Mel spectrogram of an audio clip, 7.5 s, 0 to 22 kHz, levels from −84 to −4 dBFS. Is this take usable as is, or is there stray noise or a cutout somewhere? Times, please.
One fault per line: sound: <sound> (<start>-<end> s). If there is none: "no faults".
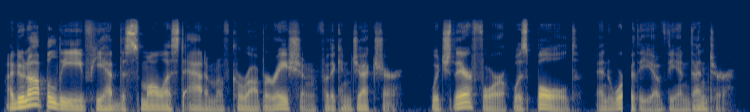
sound: dropout (6.2-6.3 s)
